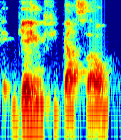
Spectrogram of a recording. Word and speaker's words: gamificação: Que vem de games, então é gamificação, a pronúncia.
